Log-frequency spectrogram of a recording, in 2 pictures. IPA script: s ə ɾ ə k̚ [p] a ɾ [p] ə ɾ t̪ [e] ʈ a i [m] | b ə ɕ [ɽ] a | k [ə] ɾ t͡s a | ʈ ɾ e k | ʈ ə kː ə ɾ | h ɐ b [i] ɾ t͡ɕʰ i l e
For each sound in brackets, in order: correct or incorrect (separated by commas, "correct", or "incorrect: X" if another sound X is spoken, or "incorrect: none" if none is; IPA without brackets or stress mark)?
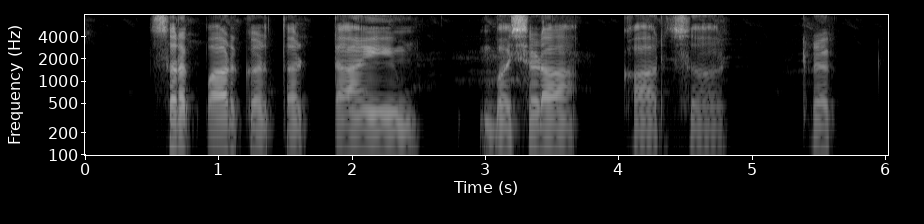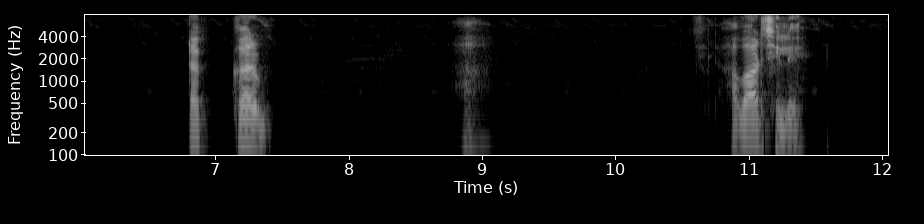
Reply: correct, incorrect: k, incorrect: a, correct, correct, incorrect: a, incorrect: a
